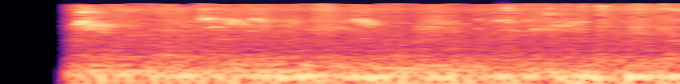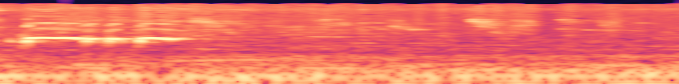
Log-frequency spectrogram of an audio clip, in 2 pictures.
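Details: Local zebra dove in full song, used as a lure to get other zebra doves singing: one short, rapid, beaded cooing trill near the middle over a steady low rumble, with faint chirps from other birds.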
